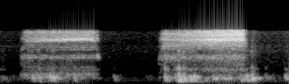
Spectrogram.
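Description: Barn owl owlets giving rasping hiss calls: two harsh hisses, each about two-thirds of a second long, with a short pause between.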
